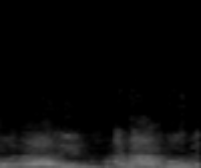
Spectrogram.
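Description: A congregation of many voices reciting together in unison, the sound rising and falling in phrases.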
